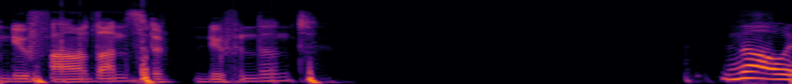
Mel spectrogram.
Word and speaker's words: Newfoundland: is not only does this like sound like you're just saying new finland it sounds like like if you look at the way it's spelled and then how it's pronounced it sounds like a finnish word as well it's literally it's not even finished it it just says new found land because it was the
